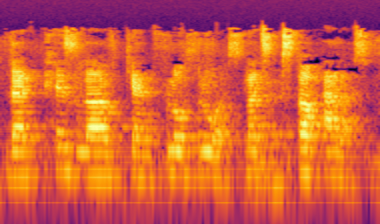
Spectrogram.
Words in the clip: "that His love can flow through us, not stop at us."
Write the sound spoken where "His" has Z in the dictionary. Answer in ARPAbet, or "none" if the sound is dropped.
Z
